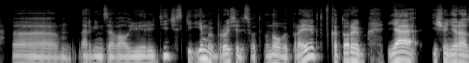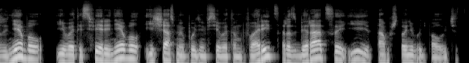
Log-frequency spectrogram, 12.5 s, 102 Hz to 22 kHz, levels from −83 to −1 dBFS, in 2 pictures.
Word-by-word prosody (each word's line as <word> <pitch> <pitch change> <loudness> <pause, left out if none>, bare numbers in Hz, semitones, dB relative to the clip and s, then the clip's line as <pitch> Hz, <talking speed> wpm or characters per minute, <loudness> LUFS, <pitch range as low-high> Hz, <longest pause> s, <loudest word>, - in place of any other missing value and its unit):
эм, 90 -3 -3
организовал 95 -1 -3
её 95 0 0
юридически, 95 - -3
и 155 - 0
мы 140 -9 +3
бросились 100 -2 -1
вот 90 - -8
в 95 - -7
новый 100 -2 +1
проект, 175 - +2
в - - -18
котором 120 -3 +3 0.3
я 130 +2 +7 0.2
ещё 110 +1 0
ни 110 - +2
разу 100 -3 +3
не 160 - +4
был, 150 -4 0
и 115 - -1
в 110 - -2
этой 105 -1 0
сфере 120 +1 +1
не 150 +8 +3
был, 155 -2 +1
и 115 0 -5
щас 115 +1 0
мы 100 -3 -2
будем 100 0 -4
все 95 +2 -4
в - - -2
этом 95 -2 -5
вариться, 160 - +1
разбираться, 115 +10 +1
и 125 -2 -3
там 110 0 -4
что-нибудь 105 -3 -4
получится. 85 0 -7
105 Hz, 180 wpm, -24 LUFS, 95-130 Hz, 0.3 s, я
